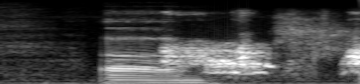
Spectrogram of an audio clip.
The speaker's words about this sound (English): Nice. I didn't know you brought the dogs with you.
